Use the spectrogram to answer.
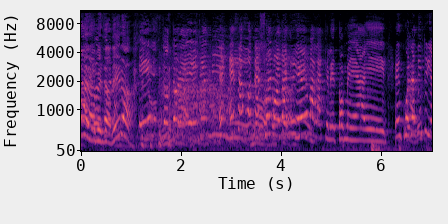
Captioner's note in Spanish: Risas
